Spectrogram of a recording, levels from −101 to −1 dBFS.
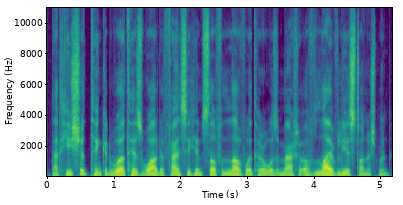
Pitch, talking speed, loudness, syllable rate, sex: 115 Hz, 245 wpm, -18 LUFS, 6.0 syllables/s, male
